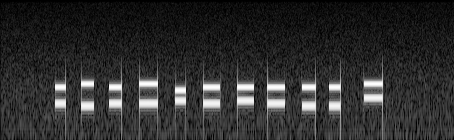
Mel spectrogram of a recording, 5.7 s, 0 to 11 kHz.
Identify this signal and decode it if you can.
DTMF, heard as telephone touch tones, dialled by hand, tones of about 180 ms. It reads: 5356758522#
